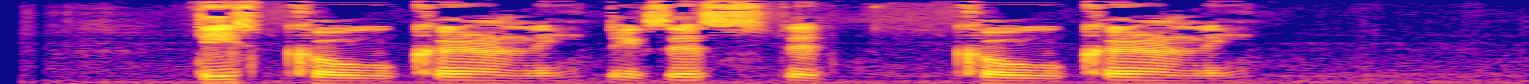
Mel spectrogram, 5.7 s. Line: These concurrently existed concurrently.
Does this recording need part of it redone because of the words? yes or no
no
